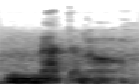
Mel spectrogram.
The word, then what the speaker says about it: Mackinac: that funny that it's spelt like that with a c but it's pronounced like a w i don't understand oh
